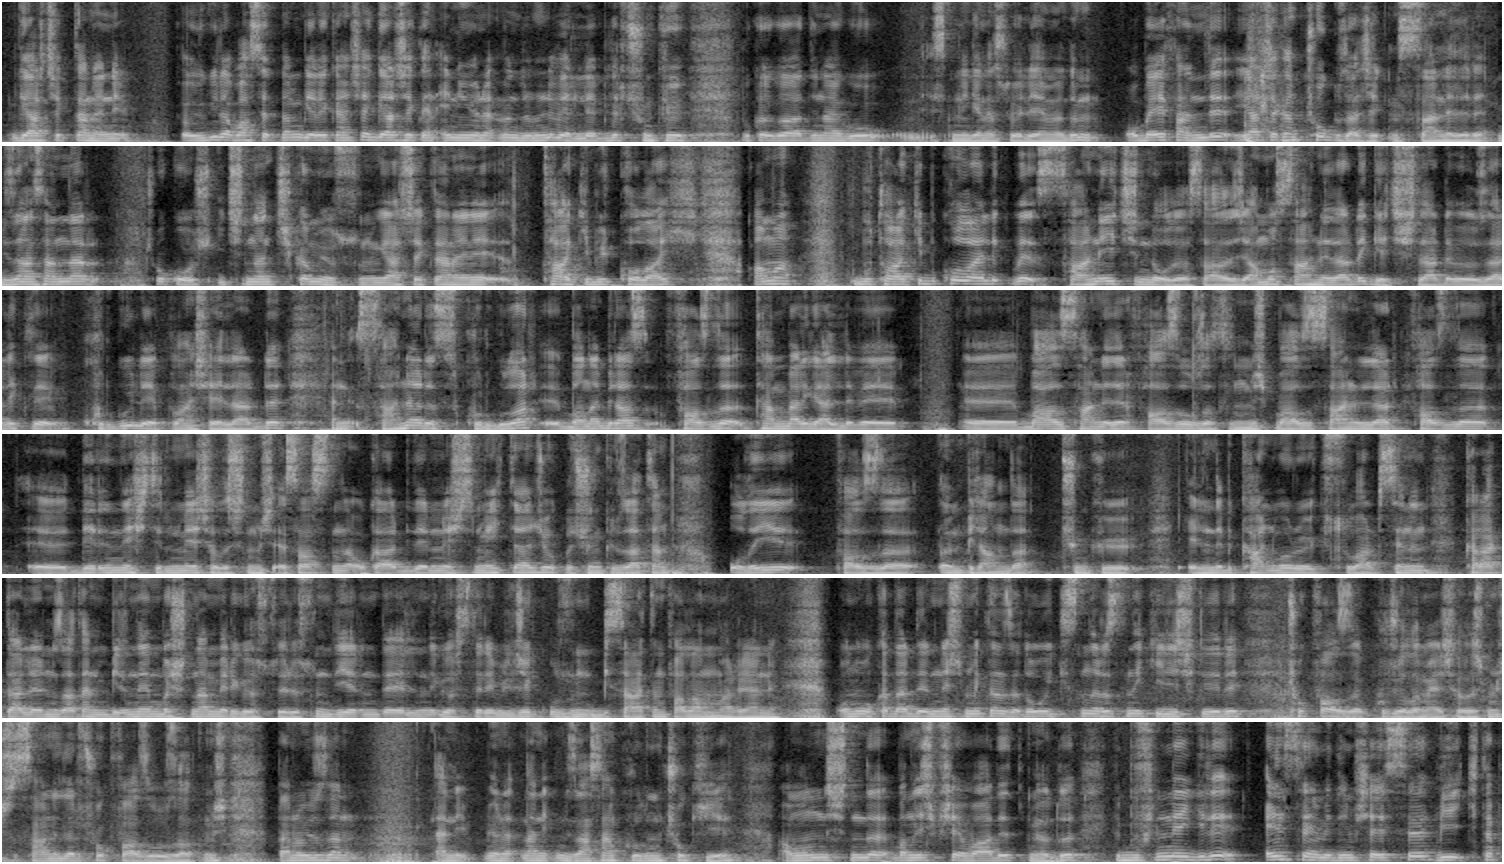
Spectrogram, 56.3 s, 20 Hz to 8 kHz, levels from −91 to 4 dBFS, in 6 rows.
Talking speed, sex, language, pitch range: 160 wpm, male, Turkish, 110-145 Hz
